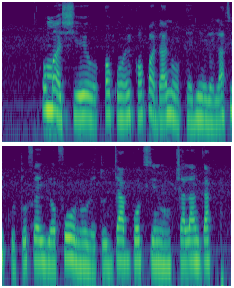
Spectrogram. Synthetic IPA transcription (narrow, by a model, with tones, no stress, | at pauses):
o˦mãː˦˨ʃe˧ɔ˧kũ˨ɾ̃ĩ˧kã˦k͡pa˦˨da˨˦nũ˦˨ɛ˨nĩ˧i˨ɾɛ˨la˨˦si˦˨ko˨to˨˦fɛ˦jɔ˧fo˦o˦˨nũ˨ɾɛ˨to˨˦d͡ʒa˦bɔ˦si˦nũ˧ʃa˧la˦ŋ˦ɡa˦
